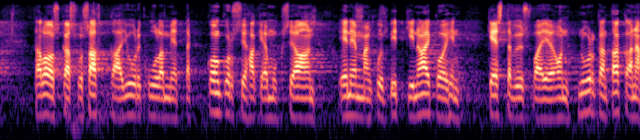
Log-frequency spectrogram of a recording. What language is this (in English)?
Finnish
